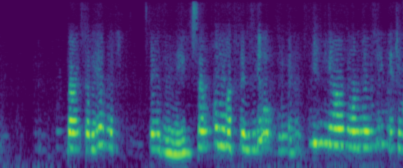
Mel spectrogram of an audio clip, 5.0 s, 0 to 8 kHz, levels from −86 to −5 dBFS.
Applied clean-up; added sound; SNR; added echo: neural mask model DeepFilterNet 3.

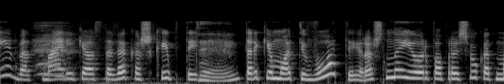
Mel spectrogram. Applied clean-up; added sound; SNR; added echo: none; none; none; none.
